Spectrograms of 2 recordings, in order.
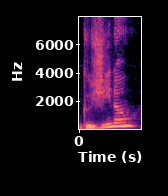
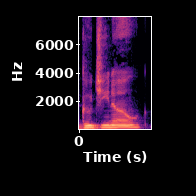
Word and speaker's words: Gugino: Is it Gugino? Is that how you pronounce her last name? – Yeah. – Is it hard G's on both? Is it Gugino? Gugino? – Yeah. – I think it's probably Gugino.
